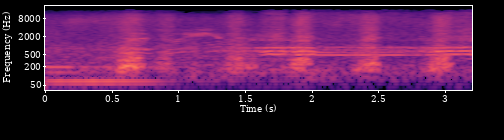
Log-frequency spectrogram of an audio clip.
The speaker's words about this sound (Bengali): Whistle বাজিয়ে গাড়ি ছেড়ে দিল।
